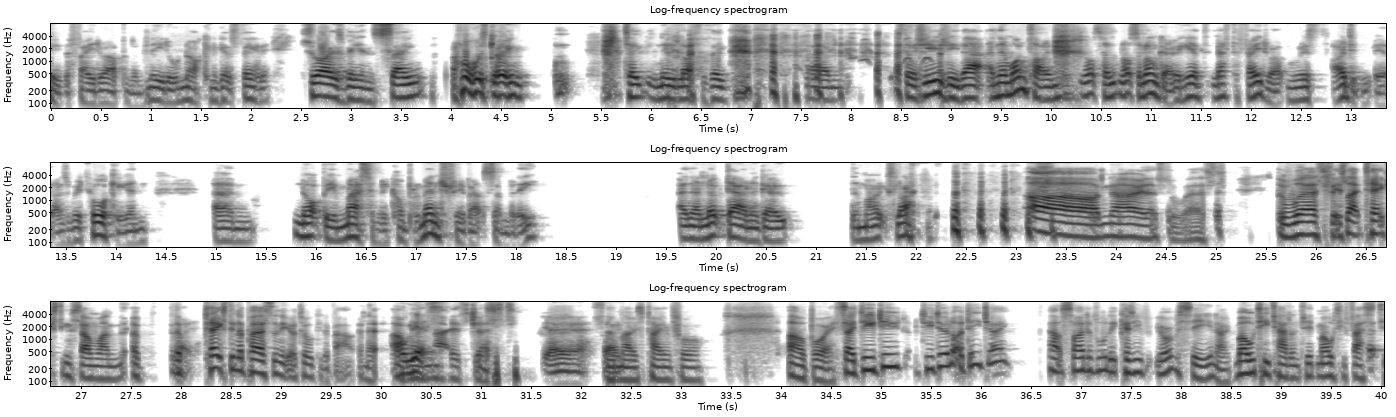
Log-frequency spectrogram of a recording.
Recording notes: joining us for a "Z-interview" (Zoom interview) all the way from Blighty (in the UK)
